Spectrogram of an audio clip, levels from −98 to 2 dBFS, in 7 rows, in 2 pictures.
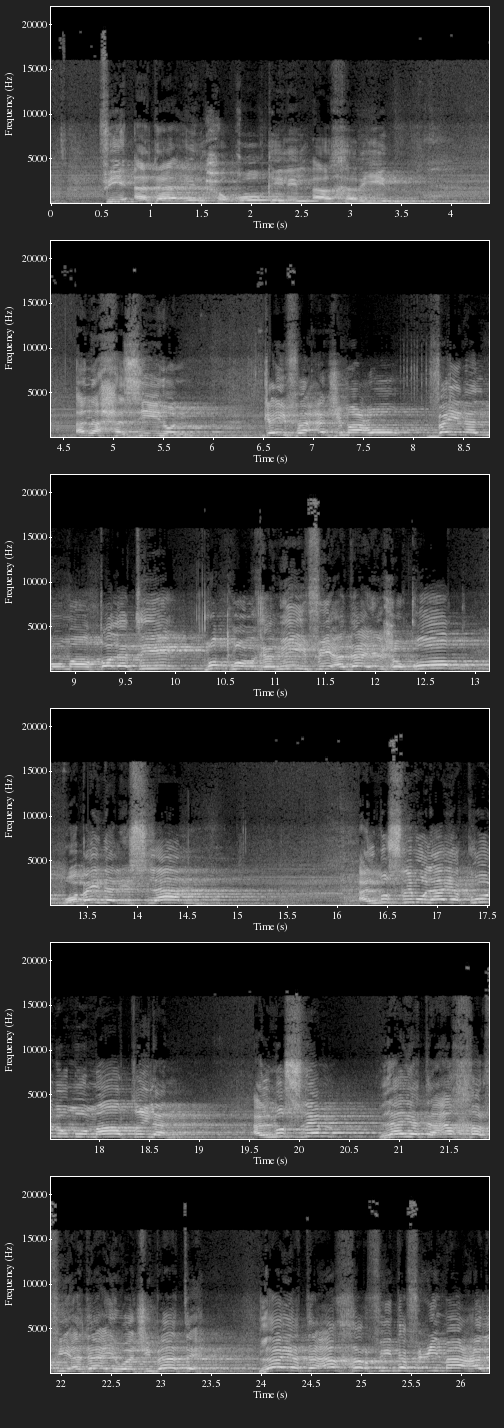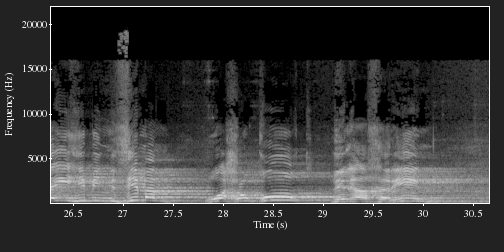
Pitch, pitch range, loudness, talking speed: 305 Hz, 270-330 Hz, -20 LUFS, 70 wpm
